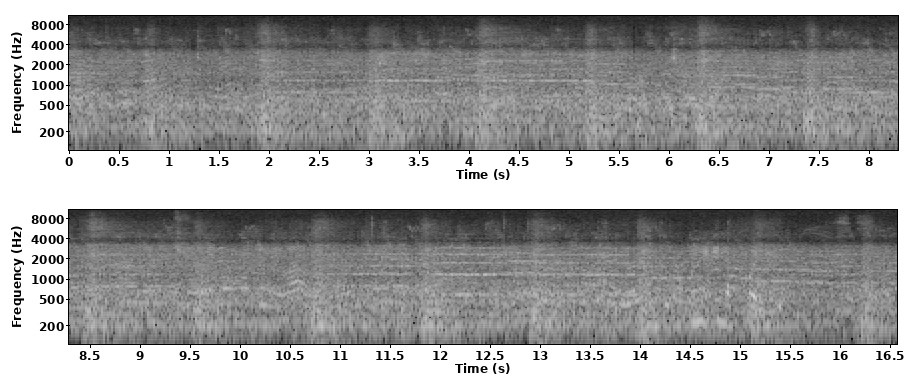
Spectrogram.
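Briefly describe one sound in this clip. A dense crowd murmurs and chatters close by, outdoors.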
